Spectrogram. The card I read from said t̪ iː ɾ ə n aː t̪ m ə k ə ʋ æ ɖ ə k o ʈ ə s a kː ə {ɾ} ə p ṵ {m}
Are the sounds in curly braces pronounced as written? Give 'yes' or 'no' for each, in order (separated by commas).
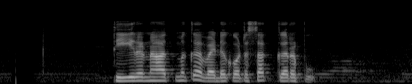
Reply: yes, no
